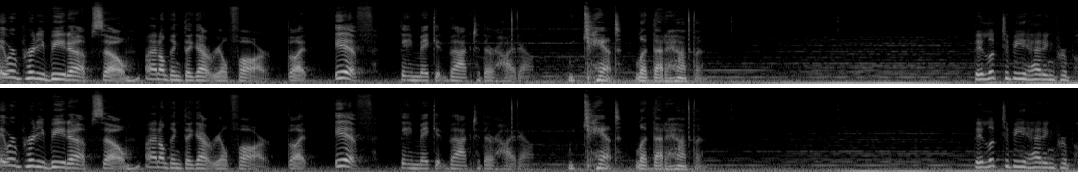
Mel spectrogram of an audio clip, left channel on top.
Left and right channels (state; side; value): quieter; right; 3.4 dB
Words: were pretty beat up, so I don't think they got real far. But if they make it back to their hideout, we can't let that happen. They look to be heading for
